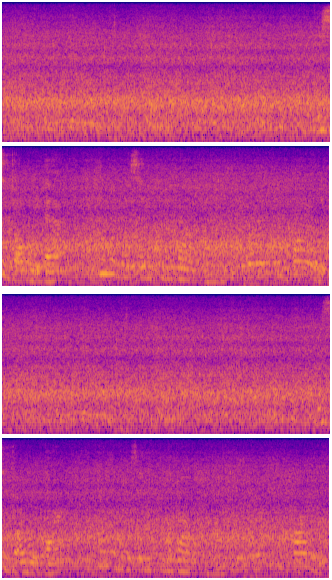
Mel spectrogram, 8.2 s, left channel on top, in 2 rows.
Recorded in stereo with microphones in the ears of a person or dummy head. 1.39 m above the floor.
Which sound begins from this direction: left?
A woman speaking, at 3.9 s.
